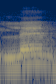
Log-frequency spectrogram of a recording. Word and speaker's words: lamb: यदि किसी वर्ड के एंड में MB आए तो वहां पर मैं ही होगा, MB में B नहीं प्रोनाउंस होगा।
